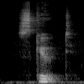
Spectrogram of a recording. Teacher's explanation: Um these consonant sounds are aperiodic waves, so they are noise. S is a sibilant sound, a sustained noise, whereas the K and T are called plosives. The K and T are of course short sounds with a burst of air at the beginning.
